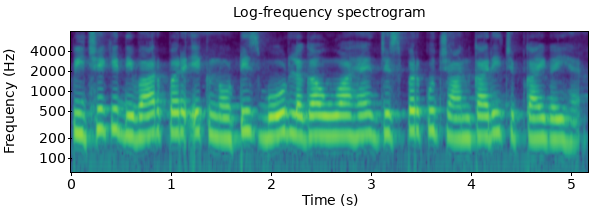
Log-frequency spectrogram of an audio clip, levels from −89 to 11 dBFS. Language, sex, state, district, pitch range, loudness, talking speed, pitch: Hindi, female, Gujarat, Valsad, 210-240 Hz, -14 LUFS, 195 wpm, 220 Hz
